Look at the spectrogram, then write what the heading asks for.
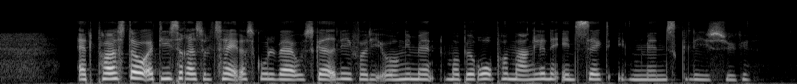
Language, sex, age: Danish, female, 30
